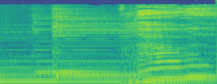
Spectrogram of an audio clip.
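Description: Music: acoustic guitar playing over a deep, steady bass line, with a note that slides upward about one and a half seconds in.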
